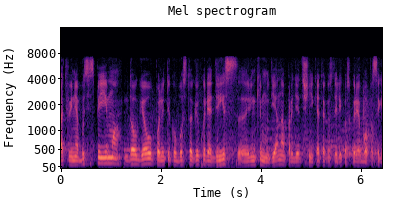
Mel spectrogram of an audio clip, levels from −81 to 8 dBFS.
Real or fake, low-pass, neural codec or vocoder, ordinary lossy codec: real; 7.2 kHz; none; MP3, 96 kbps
